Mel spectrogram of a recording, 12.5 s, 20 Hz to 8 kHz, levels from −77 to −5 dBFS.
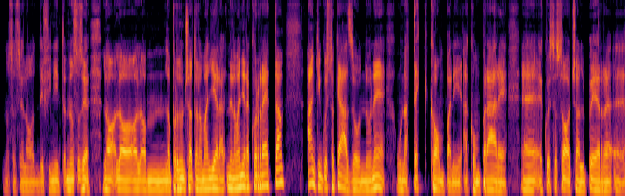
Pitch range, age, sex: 90-110 Hz, 30-49, male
